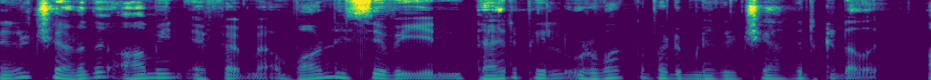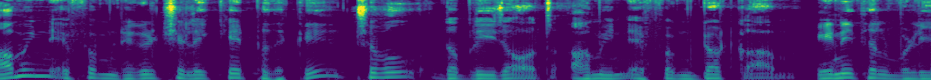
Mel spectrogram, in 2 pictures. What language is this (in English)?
Urdu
